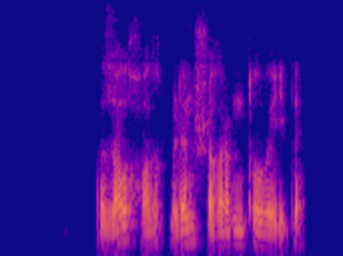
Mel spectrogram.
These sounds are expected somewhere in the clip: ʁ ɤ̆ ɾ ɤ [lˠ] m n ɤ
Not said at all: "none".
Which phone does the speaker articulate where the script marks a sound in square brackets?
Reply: none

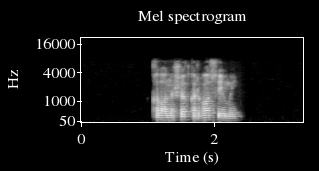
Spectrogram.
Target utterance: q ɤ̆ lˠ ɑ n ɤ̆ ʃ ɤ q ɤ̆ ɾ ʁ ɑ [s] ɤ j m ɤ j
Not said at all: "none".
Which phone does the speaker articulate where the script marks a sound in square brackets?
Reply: s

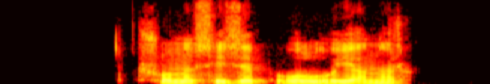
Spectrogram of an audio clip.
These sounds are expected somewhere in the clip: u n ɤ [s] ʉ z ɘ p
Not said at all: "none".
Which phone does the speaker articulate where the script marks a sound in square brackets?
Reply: s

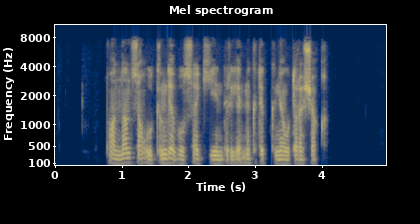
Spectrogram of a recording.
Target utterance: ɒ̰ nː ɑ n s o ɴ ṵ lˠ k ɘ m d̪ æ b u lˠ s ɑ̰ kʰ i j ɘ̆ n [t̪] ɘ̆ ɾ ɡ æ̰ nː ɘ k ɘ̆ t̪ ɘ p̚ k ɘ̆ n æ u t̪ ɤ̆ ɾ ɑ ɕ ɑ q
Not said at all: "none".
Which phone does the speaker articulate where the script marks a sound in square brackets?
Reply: d̪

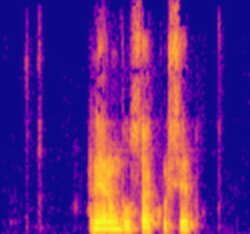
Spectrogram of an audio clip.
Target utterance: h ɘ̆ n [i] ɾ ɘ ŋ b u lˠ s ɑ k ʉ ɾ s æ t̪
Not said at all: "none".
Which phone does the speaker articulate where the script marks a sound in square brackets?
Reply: æ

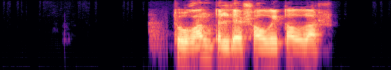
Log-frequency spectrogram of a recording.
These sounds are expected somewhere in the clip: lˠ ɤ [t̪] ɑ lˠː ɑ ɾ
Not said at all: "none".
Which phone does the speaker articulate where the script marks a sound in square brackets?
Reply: t̪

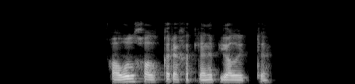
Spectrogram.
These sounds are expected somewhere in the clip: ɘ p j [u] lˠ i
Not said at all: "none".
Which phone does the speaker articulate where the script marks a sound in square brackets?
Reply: ɒ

